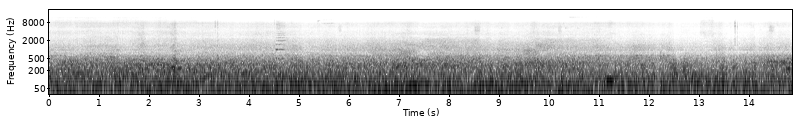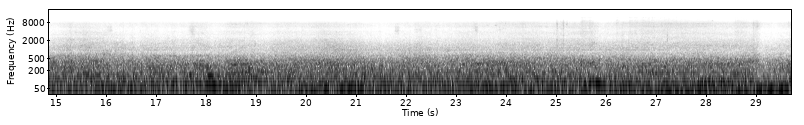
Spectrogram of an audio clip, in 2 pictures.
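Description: Steady wind rumble on the microphone of a camera worn by a moving cyclist, mixed with city traffic noise.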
